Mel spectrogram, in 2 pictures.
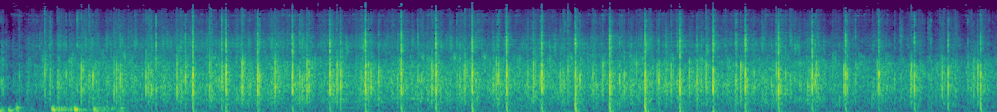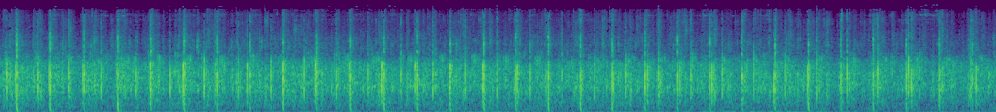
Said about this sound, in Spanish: Son los aplausos que el pueblo le vuelve a dedicar a Antoine, porque ya ocurrió ayer, como decíamos, en el en responso que se celebró en la iglesia de Santa María, a la entrada del féretro y a la salida también del féretro, camino del cementerio.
